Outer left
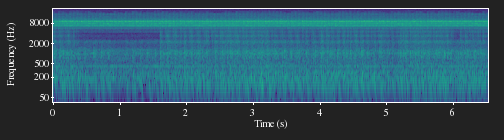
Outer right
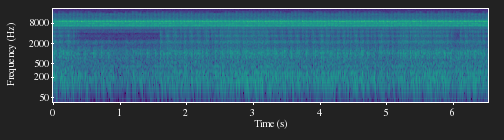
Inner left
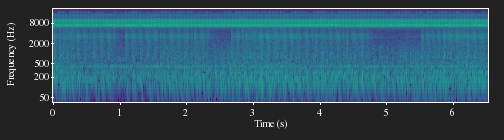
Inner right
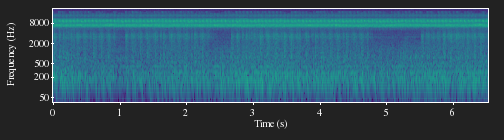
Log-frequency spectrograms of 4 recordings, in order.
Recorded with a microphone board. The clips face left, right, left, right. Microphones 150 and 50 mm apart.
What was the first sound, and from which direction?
An insect, 55° right (ahead or behind).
